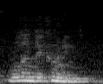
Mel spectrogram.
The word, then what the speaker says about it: Willem de Kooning: Willem de Kooning. Willem de Kooning.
